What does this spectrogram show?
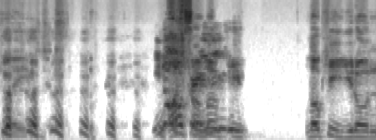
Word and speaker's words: Lanez: I mean, it is spelled like Lanez, but it's Lanez.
